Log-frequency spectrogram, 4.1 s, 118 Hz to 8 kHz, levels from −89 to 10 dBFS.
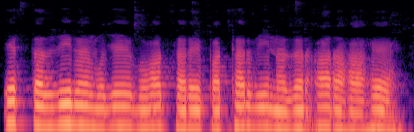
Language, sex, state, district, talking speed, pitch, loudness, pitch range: Hindi, male, Arunachal Pradesh, Lower Dibang Valley, 175 wpm, 130 Hz, -15 LUFS, 120-135 Hz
